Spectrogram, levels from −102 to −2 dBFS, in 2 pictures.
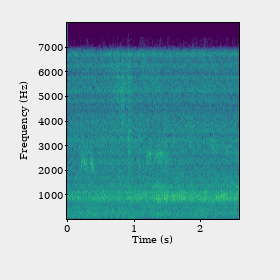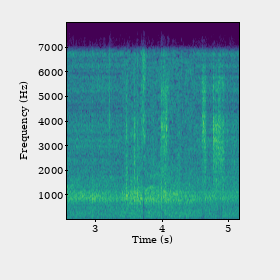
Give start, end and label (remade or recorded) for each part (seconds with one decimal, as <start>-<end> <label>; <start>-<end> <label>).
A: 0.0-3.4 remade; 3.4-4.5 recorded; 4.5-5.2 remade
